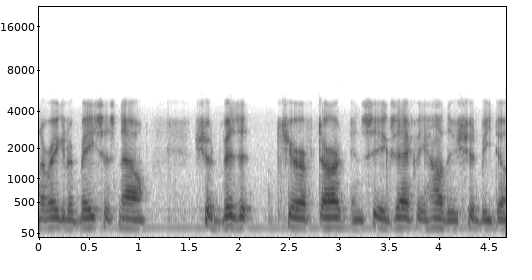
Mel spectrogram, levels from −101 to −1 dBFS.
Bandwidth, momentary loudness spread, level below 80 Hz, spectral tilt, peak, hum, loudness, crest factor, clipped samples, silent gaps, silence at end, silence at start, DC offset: 5 kHz; 9 LU; -80 dBFS; -2 dB/octave; -14 dBFS; none; -33 LUFS; 20 dB; under 0.1%; none; 0 s; 0 s; under 0.1%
